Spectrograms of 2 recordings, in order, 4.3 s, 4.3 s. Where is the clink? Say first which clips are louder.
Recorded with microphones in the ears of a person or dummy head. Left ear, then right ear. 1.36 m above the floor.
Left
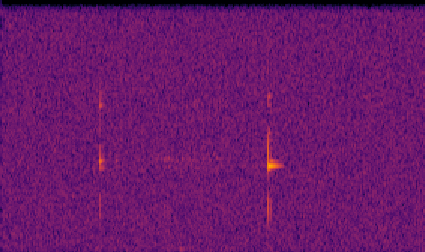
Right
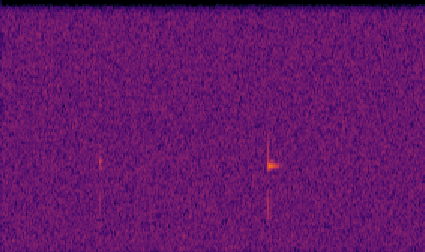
Left 6 dB; 80° left.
